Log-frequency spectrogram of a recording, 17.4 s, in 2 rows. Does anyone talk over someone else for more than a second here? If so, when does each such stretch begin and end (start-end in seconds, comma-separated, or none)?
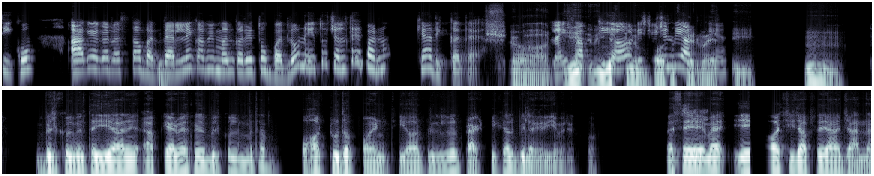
5.5-7.2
